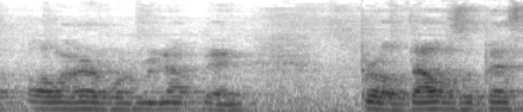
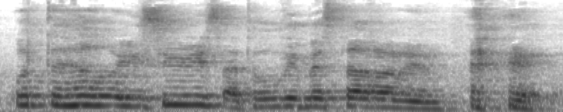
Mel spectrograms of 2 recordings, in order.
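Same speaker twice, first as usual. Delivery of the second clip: shocked disbelief; 5 semitones higher than usual. Retold or imitated. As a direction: act stunned you missed him. Retold shock at missing fighter.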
